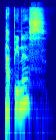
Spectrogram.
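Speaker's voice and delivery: Happiness? rising high in mild scorn; mock the word Happiness? as foolish; scornful question. A narrator's reading. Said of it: "He said the word like it was foolish".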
